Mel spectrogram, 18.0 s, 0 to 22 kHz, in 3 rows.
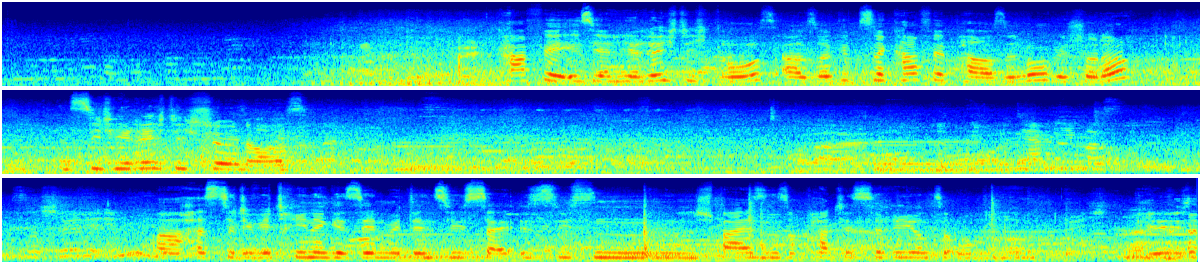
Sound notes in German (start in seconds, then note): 9.9 auf Spanisch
